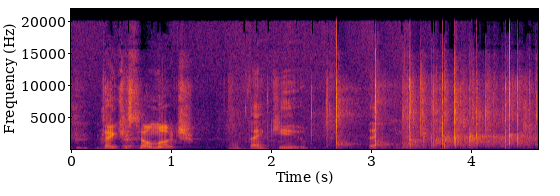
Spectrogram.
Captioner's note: applause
